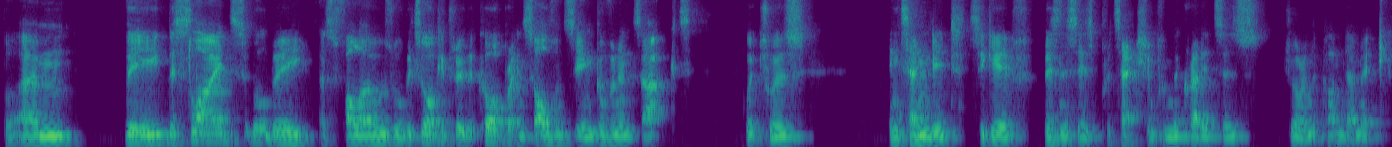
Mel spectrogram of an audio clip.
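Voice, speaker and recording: Flat-voiced man presenting in an echoey room. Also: on the low side, moderate pace. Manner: self-deprecating, hesitant with fillers. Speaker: insolvency practitioner presenting a webinar. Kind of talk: presenting a business webinar.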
